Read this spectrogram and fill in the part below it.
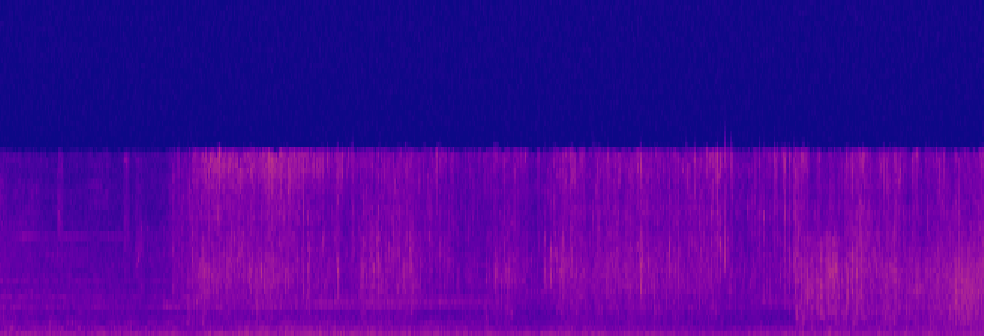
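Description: A deep, booming rumble rolls on.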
